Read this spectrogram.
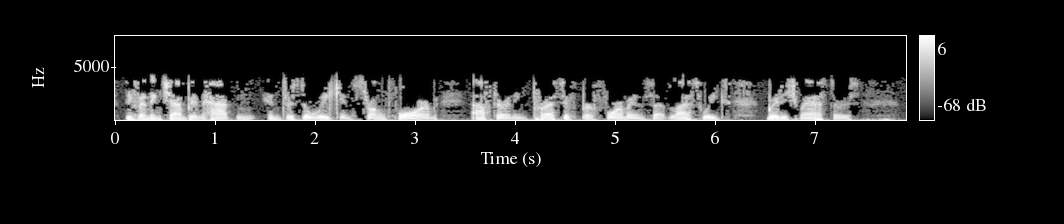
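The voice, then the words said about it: Strained voice, losing it. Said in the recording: “sorry about my voice, ... I'm losing it”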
